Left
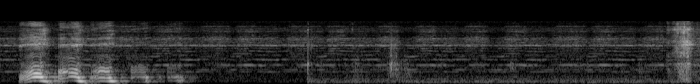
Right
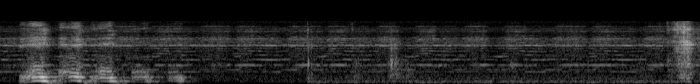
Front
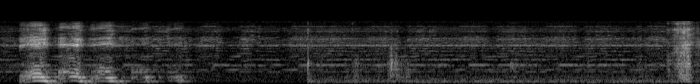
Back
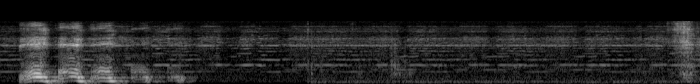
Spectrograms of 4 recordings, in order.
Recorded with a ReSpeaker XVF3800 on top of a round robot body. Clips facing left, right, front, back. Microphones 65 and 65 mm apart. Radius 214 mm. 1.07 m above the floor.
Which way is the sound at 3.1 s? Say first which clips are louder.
Left 1 dB, front 3 dB; 45° left.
